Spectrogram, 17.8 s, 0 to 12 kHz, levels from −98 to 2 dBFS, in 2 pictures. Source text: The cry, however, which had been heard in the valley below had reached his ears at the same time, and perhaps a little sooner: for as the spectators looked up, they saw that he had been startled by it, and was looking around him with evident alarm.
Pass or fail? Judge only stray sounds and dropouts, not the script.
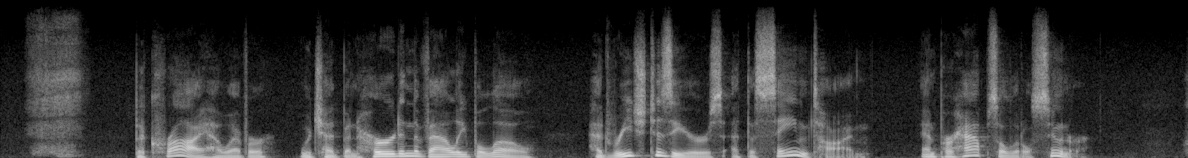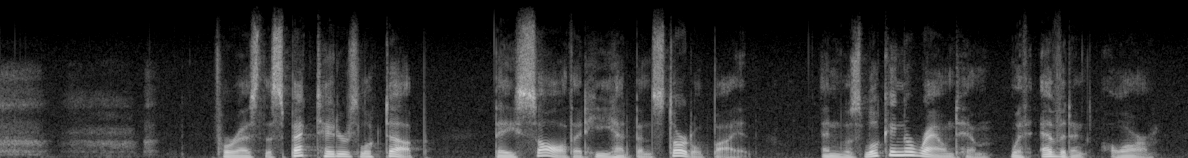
fail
